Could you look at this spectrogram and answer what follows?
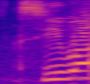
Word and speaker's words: शिव: शिवा, powerful यानी शक्तिशाली शिवा, शिवा यानी शिव, तो ऐसे शिवा रामा ऐसे लिखते हैं, लेकिन एक्चुअल में शिव ऐसे इसका उच्चारण होता है, तो शक्तिशाली शिव है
